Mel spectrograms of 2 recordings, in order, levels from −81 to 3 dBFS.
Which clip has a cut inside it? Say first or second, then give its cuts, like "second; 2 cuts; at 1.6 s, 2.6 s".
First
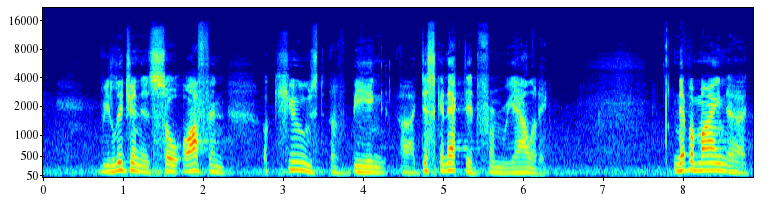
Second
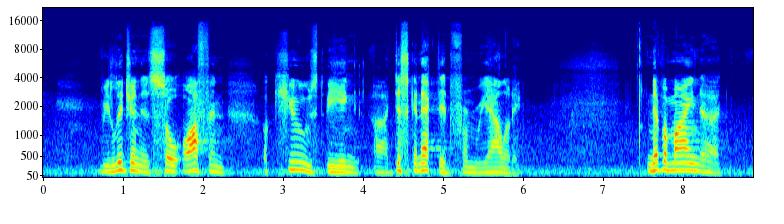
second; 1 cut; at 3.5 s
